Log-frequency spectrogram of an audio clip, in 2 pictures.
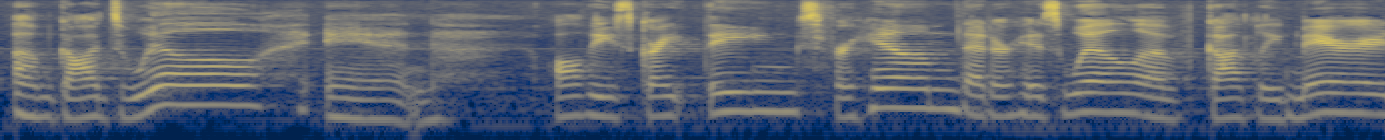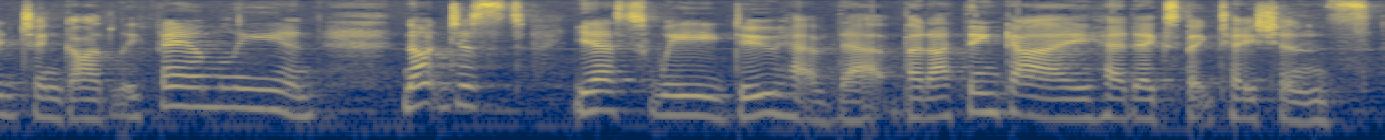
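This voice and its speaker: A woman co-hosting a casual chat, warm and chatty, often chiming in with short affirmations. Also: lowish voice, takes it slowly, a little hiss or hum. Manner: chatty, adds short affirmations and finishes his sentences. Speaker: podcast co-host, former missionary.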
